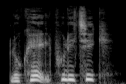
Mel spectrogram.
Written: lokalpolitik

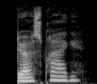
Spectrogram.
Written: dørsprække

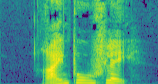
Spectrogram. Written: regnbueflag

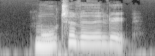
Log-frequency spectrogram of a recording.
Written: motorvæddeløb

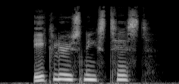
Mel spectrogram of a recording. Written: ægløsningstest

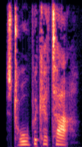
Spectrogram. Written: strubekatar

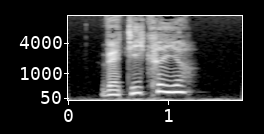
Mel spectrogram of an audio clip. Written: værdikriger

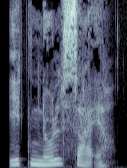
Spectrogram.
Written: 1-0-sejr

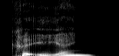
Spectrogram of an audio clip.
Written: kreering

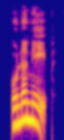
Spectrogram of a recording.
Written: undernæb

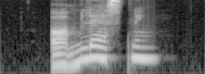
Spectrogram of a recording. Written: omlastning

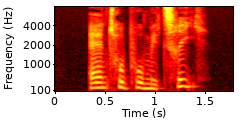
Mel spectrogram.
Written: antropometri

